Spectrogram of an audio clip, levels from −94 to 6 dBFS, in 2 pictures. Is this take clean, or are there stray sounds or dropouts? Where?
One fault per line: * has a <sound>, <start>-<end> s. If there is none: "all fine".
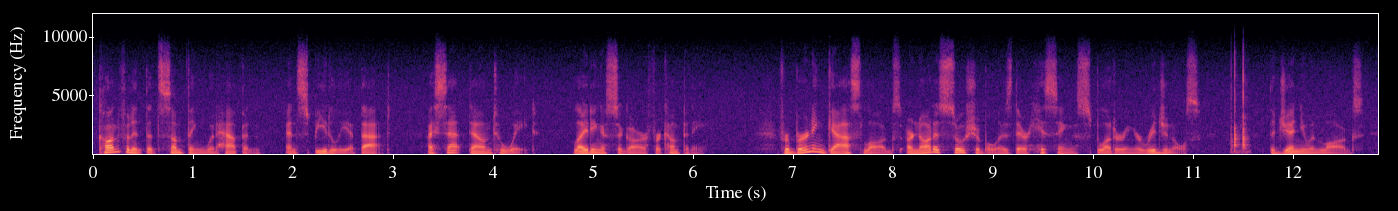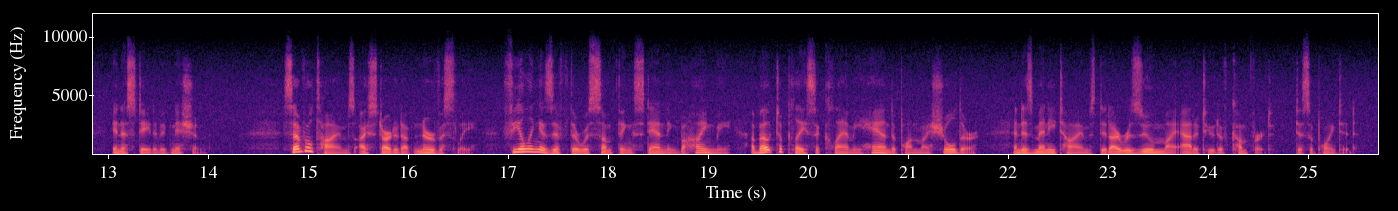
* has a tap, 11.4-11.6 s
